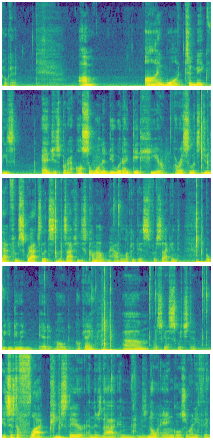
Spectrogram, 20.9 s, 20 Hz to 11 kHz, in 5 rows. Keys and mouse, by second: 8.2 a, 9.5 z, 10.7-13.8 middle drag, 14.6 ctrl+Tab, 17.8-19.0 drag, 17.8 a, 19.0-20.8 middle drag.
